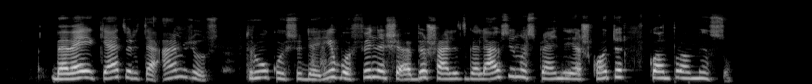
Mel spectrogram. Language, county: Lithuanian, Kaunas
